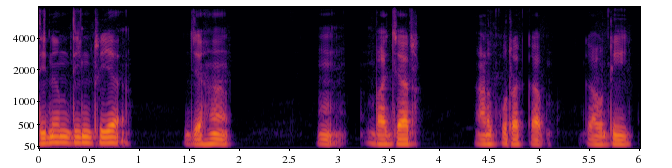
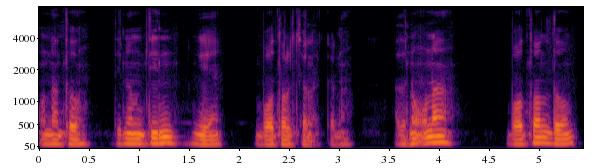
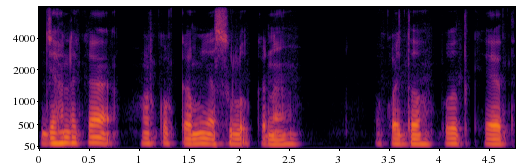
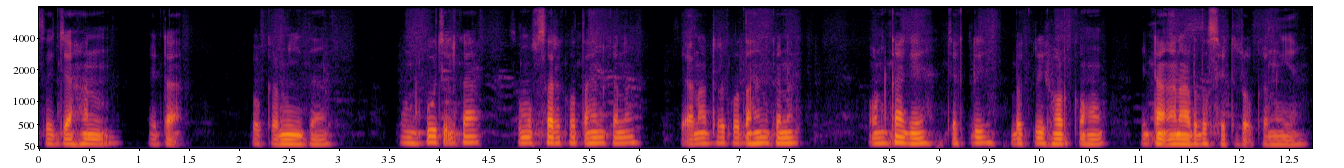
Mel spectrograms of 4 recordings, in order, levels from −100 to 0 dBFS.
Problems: background conversations at intervals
